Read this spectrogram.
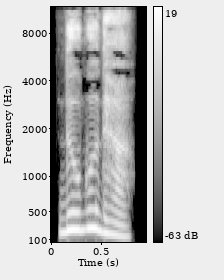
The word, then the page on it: ದುಗುಧ: Kannada; dugudha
